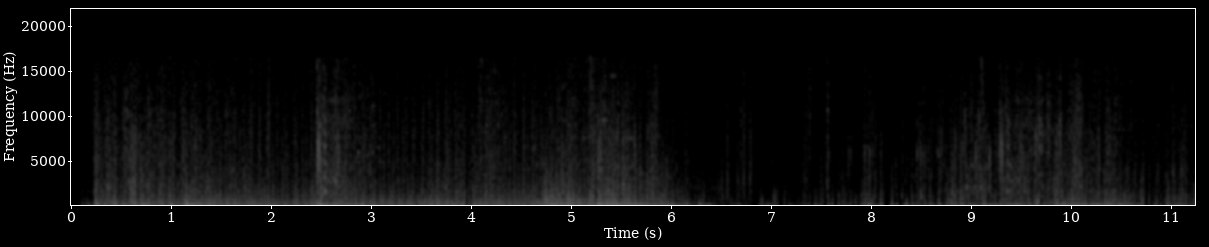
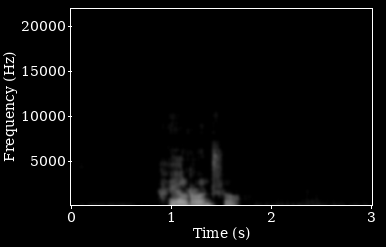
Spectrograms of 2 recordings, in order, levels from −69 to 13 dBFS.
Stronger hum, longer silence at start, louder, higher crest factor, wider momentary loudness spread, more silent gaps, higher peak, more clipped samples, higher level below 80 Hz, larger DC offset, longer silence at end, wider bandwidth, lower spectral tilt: neither; second, 0.1 s vs 0.9 s; second, -45 LUFS vs -30 LUFS; second, 16 dB vs 22 dB; second, 12 LU vs 18 LU; first, 6.83-6.87 s vs none; second, -28 dBFS vs -12 dBFS; neither; first, -50 dBFS vs -64 dBFS; neither; second, 0 s vs 1.35 s; first, 17 kHz vs 11 kHz; second, -3.5 dB/octave vs -6.5 dB/octave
